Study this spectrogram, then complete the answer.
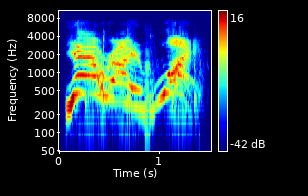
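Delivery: high, exasperated answer; mock frustrated. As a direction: act out impatience with an interrupting child. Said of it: "when I started getting, like, frustrated".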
